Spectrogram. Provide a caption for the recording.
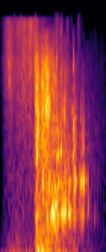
This is a sound when a player walks into a spike trap.
Game, Spike, Trap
